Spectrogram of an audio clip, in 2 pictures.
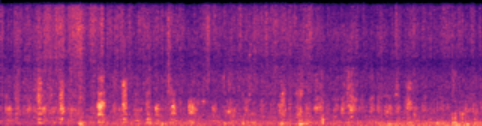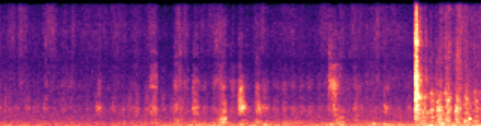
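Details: Australian Cattle Dogs, three females, resting in a backyard in fine weather: soft, quick breathy panting, roughly three breaths a second, fairly quiet, with a sharp clatter near the end.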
